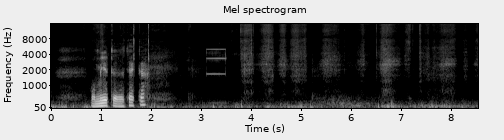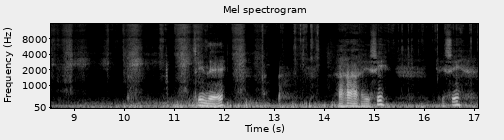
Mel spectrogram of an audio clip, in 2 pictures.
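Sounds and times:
short electronic beep: 3.1 - 3.5
rubbing and scuffing: 3.6 - 17.0.

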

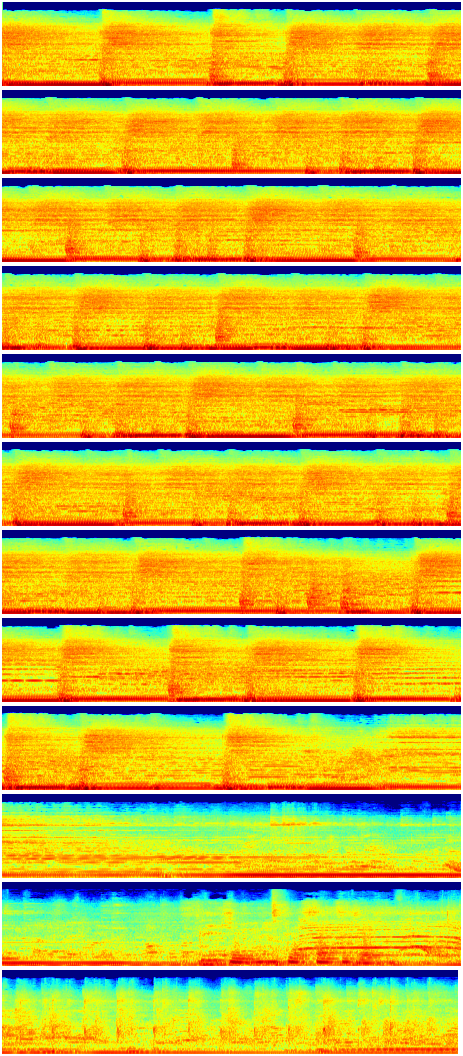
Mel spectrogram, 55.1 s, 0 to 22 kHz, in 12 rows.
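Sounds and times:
electric guitars: 0.0 - 47.1
drum kit with cymbals: 0.0 - 55.0
heavy bass line: 0.0 - 55.0.

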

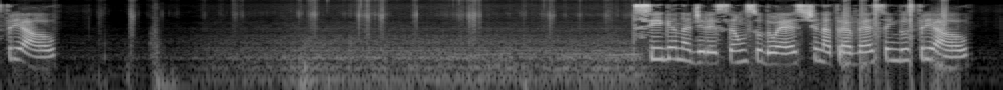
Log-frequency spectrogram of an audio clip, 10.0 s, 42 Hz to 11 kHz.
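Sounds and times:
car cabin noise: 0.4 - 7.2.

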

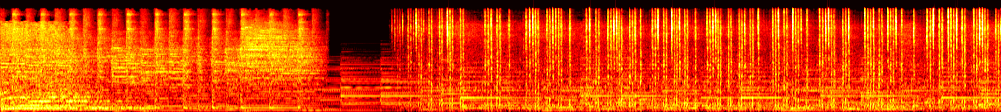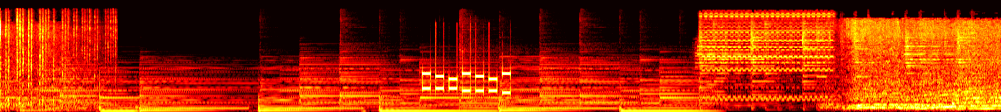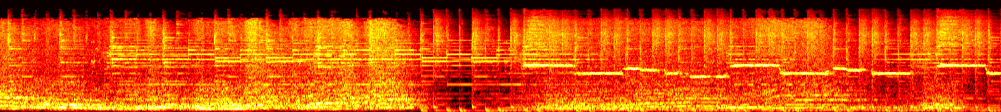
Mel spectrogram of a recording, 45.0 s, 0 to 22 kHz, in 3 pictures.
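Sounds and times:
background music: 0.0 - 45.0
cartoon truck engine running: 5.9 - 16.8, 21.4 - 22.7, 27.1 - 45.0
warbling cartoon ringtone: 21.4 - 22.7, 25.5 - 27.6.

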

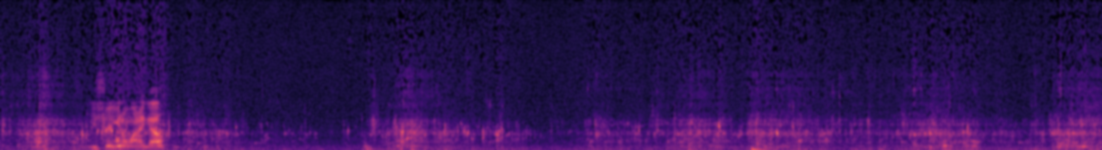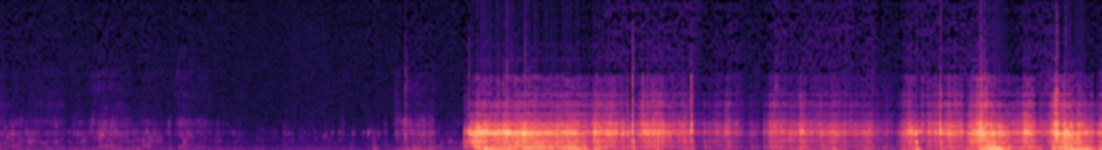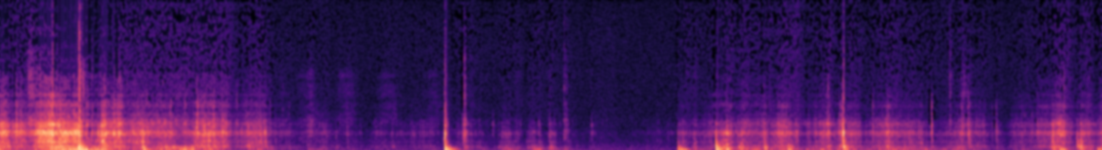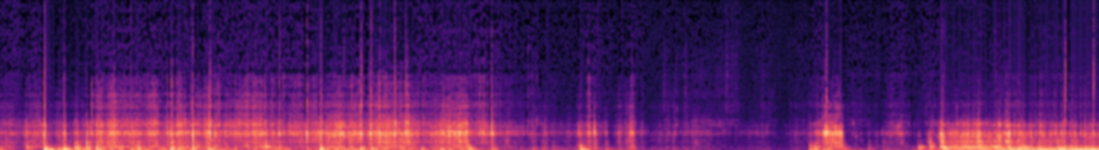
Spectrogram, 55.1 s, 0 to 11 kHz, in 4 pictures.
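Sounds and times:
kayak hull scraping over gravel: 0.0 - 2.6, 18.9 - 34.4, 36.0 - 55.0.

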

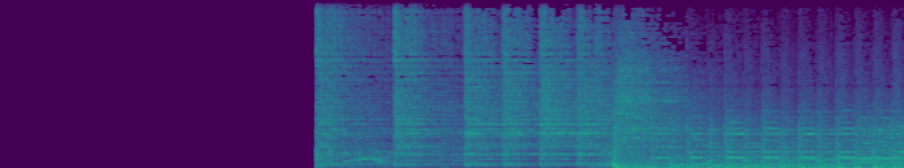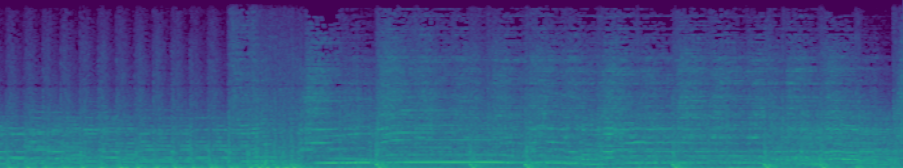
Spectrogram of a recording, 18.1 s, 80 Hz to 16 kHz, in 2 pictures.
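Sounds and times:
drum kit: 3.2 - 18.0
bass guitar: 6.0 - 18.0
electric guitars: 6.0 - 18.0.

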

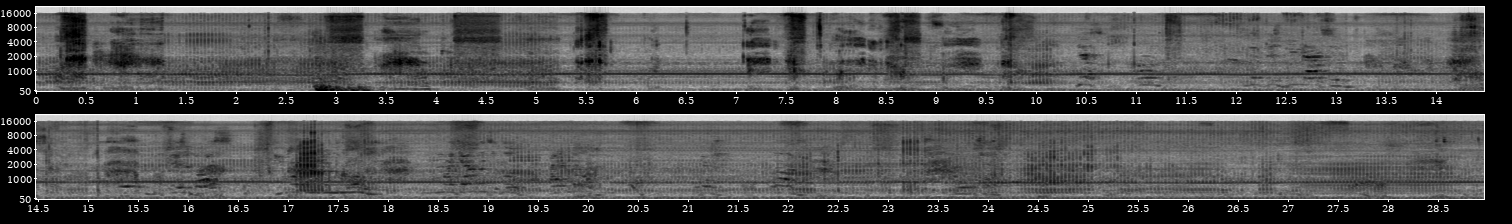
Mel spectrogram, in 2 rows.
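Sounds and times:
massage gun buzzing: 0.0 - 28.9.

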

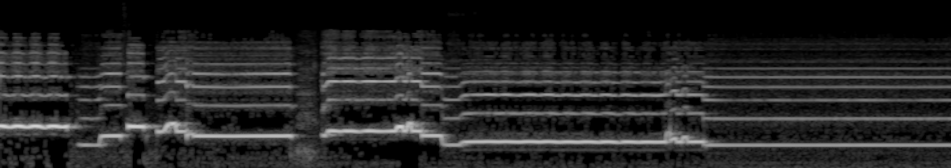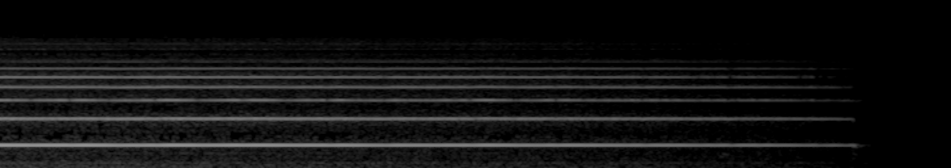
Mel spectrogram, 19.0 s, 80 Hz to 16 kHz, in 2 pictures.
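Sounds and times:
tin whistle long note: 0.0 - 17.7.

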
